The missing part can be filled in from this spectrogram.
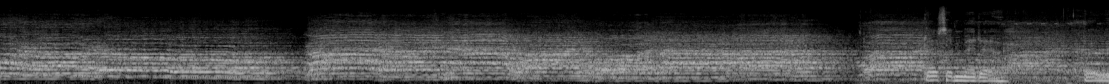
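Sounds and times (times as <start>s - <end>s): women's choir singing a hymn: 0.0s - 11.0s.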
